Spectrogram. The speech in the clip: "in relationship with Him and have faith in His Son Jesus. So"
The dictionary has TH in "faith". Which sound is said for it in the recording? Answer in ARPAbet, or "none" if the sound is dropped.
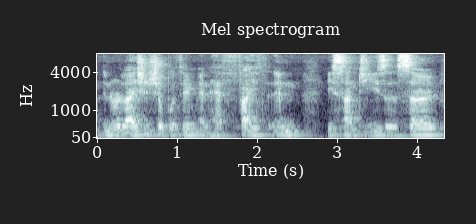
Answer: TH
